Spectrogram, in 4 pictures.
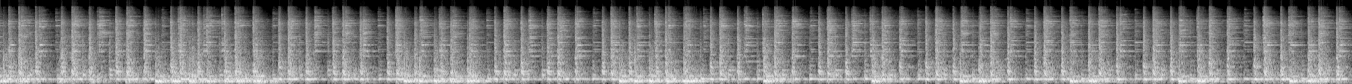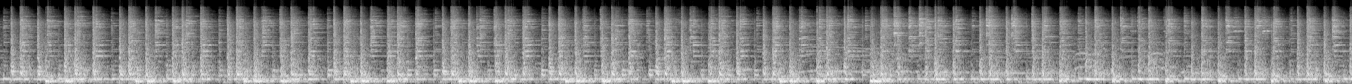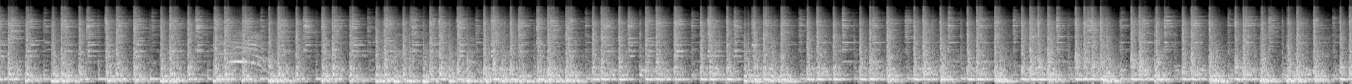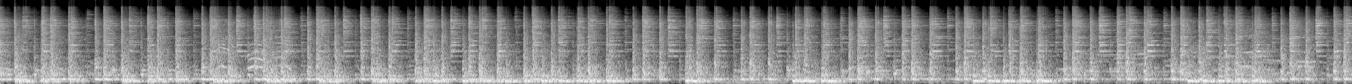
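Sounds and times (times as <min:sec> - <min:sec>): drums: 0:00.0 - 0:54.0
struck iron bell pattern: 0:00.0 - 0:54.0.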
